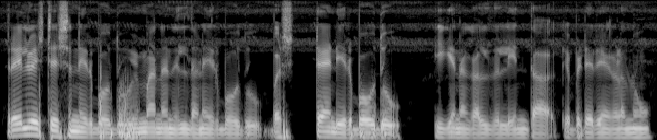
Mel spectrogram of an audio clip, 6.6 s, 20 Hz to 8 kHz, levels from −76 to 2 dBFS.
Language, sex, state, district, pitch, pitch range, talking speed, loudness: Kannada, male, Karnataka, Dakshina Kannada, 90 Hz, 90-95 Hz, 125 wpm, -17 LUFS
